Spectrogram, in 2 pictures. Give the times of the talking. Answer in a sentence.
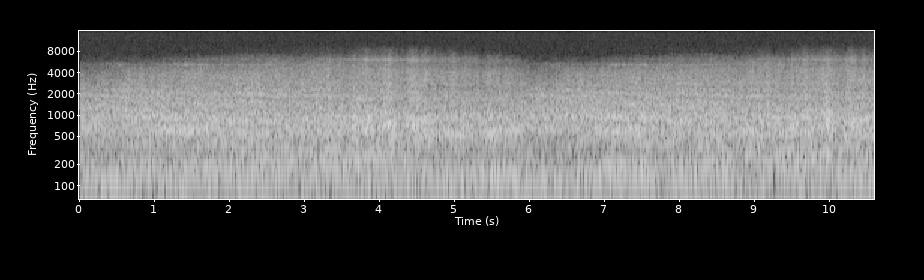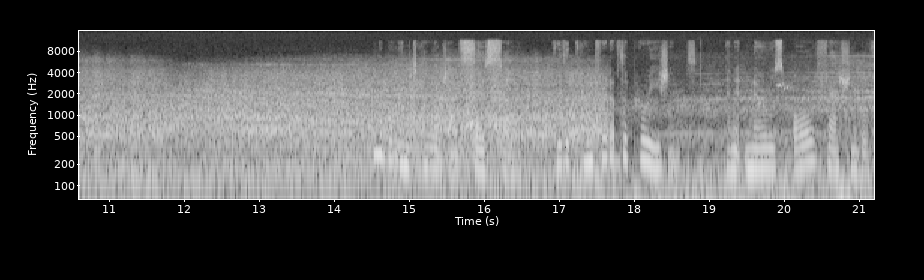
You can hear the talking from 14.5 to 21.1 s.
